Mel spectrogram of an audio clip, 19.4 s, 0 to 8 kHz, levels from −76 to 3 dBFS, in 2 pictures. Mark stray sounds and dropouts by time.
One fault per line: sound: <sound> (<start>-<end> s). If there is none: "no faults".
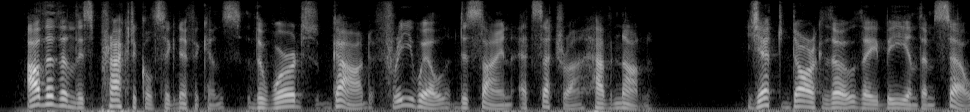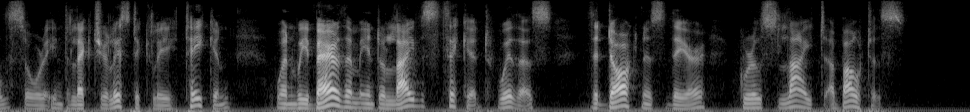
no faults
